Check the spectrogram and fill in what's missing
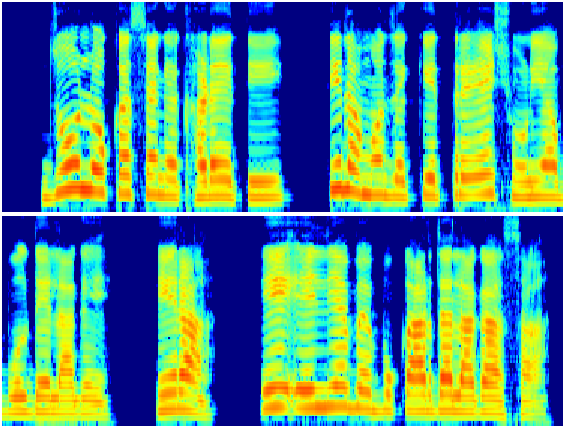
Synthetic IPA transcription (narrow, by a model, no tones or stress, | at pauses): d͡zoːloːkasɛ̃ːŋɡɛkʰɐɽɛɛt̪i | t̪ɪnãmɐ̃nd͡zɛkeːt̪ɾɛɛːʃʊɽ̃ɪjaboːld̪ɛlaːɡɛ | ɦeːɾa | eːeːlɪjabɛbʊkaːɾd̪alaːɡaɐsaː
